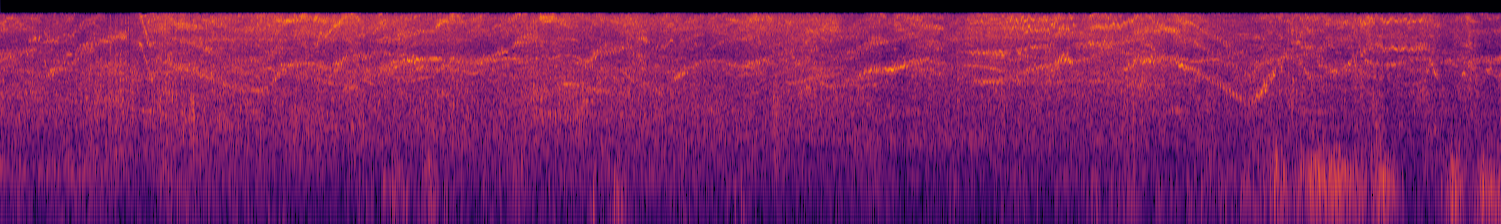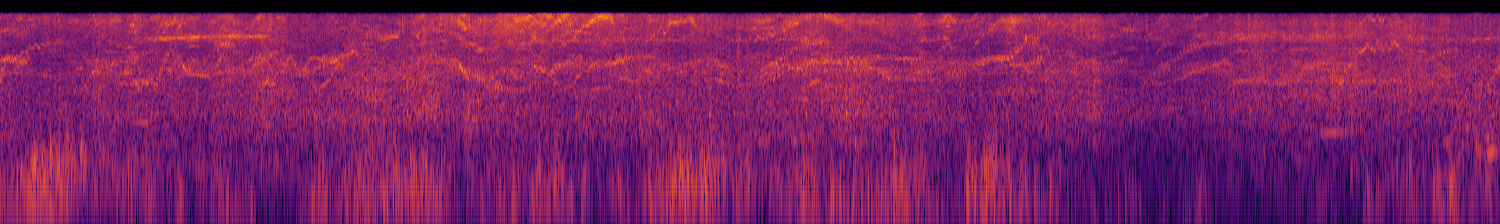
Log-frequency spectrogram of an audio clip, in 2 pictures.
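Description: Several electric on-road RC racing cars with brushless motors lapping a track. Their high-pitched motor whines overlap, rising and falling as the cars accelerate and brake.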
